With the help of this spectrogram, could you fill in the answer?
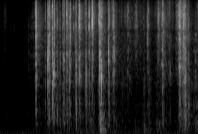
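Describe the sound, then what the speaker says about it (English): Cards are riffled and shuffled in quick bursts of crisp, papery flutters and taps, close and fairly quiet. "we're going to shuffle the deck again"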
